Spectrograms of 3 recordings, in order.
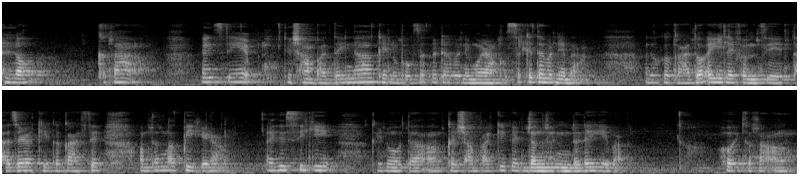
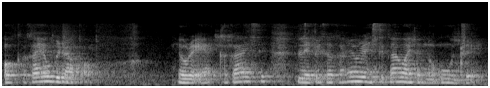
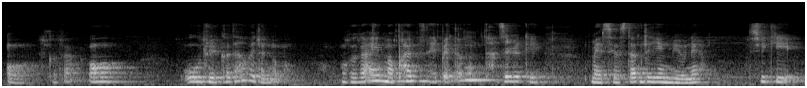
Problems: constant background noise, background conversations at intervals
